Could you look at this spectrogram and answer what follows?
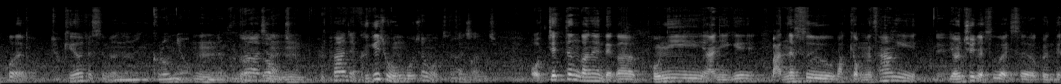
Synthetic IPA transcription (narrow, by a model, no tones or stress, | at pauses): k͈oejot͡ɕokʰeheʌd͡ʑʌs͈ɯmjʌ̰nɯkɯɾʌmɲoɯmʌɯmkuɭpʰʌŋɦad͡ʑakɯɡe̞t͡ɕoɯnɡʌd͡ʑomʌt͡ɕ͈et͈ɯnɡan | ʌ̰t͡ɕ͈e̞t͈ɯnɡanɯne̞ɡapoɲiaɲiɡe̞ma̰nːaɭs͈ubak͈eʌmnɯnsʰawaŋi | jʌnt͡ɕʰudeɭs͈uɡais͈ʌjokɯɾʌnde̞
